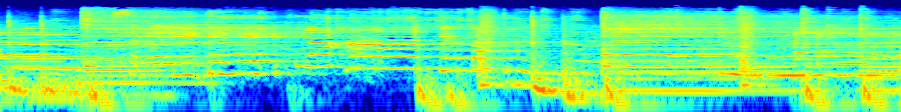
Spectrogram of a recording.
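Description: A woman singing into a microphone, backed by a live band with drums, bass and electric guitar. Her held notes waver with vibrato.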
